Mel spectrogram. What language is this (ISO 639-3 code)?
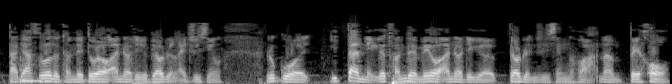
zho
